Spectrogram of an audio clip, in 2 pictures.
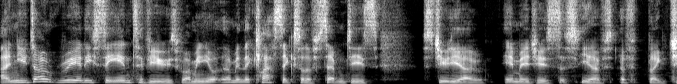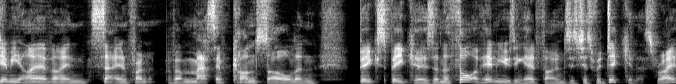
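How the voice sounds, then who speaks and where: Speaking in a plain, everyday voice, a man keeps a medium pitch and a fairly quick pace, with ordinary pitch variation. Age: 40s. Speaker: podcast host. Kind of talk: interview.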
